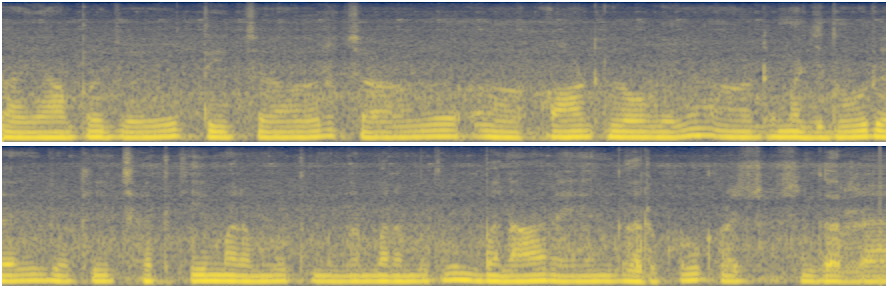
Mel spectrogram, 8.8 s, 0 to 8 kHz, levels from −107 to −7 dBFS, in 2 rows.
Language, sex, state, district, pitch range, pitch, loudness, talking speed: Hindi, male, Chandigarh, Chandigarh, 115-120 Hz, 115 Hz, -16 LUFS, 195 wpm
